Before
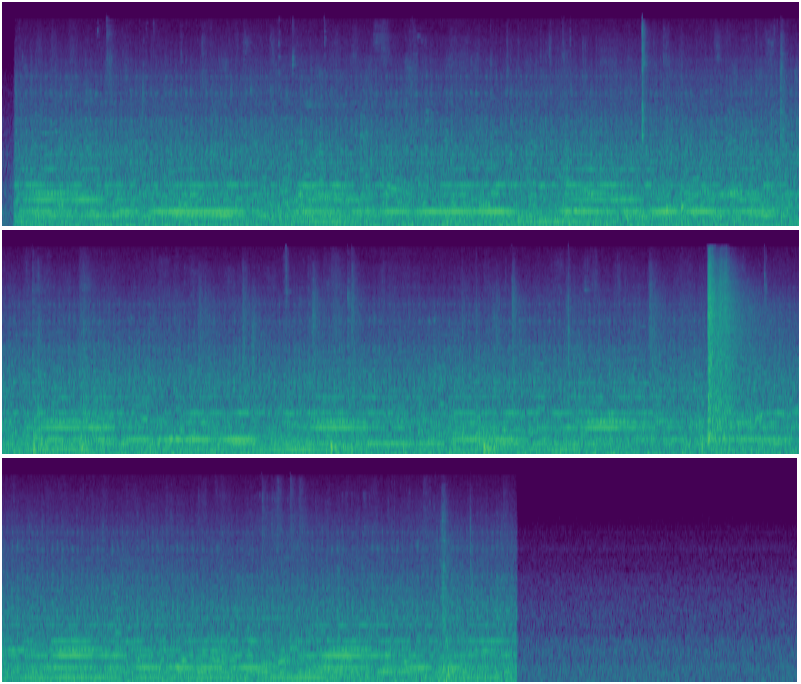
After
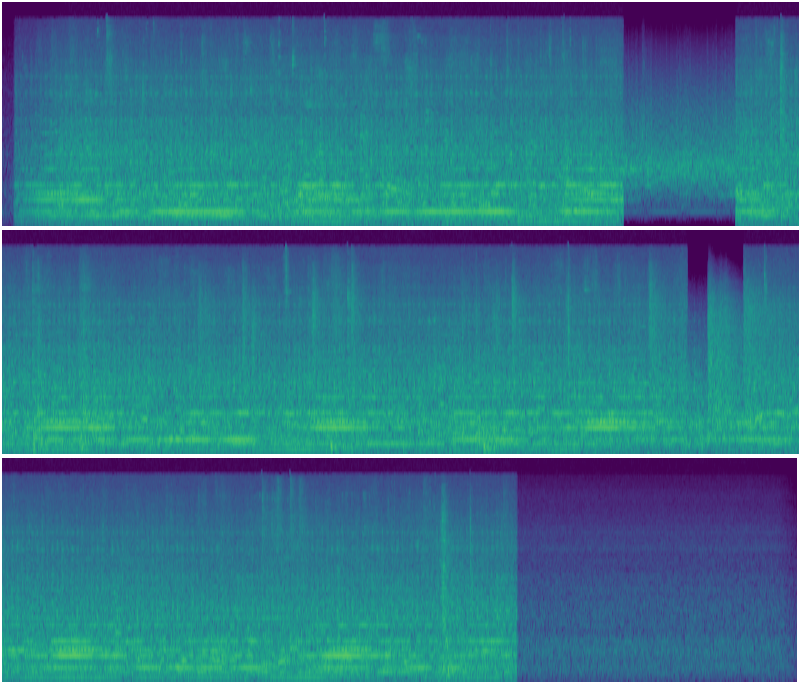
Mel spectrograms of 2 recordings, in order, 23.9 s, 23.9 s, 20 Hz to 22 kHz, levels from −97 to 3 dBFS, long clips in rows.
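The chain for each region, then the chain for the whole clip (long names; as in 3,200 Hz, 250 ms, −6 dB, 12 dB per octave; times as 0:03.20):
0:06.21–0:07.34: sign of each sample alone + four-pole ladder band-pass 1,200 Hz, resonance 55%
0:14.82–0:15.39: downward compressor 1.5 to 1, threshold −29 dBFS + hard clipping −26 dBFS + head-to-tape spacing loss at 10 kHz 32 dB
whole clip: high-pass filter 700 Hz 6 dB per octave; high-shelf EQ 4,200 Hz +11 dB; automatic gain control gain up to 10.5 dB; level −1 dB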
